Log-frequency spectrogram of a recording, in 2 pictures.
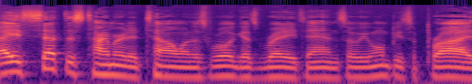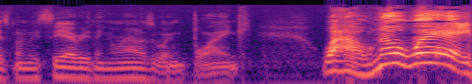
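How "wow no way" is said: shrill, very high, very loud happy outburst of delight. Reacting to a friend's timer for when their world ends, happy. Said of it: "Kagami said happily".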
